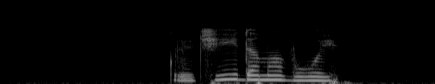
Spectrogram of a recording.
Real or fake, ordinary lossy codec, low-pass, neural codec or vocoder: real; none; 5.4 kHz; none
